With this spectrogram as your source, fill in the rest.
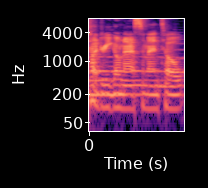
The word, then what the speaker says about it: Nascimento: It's Rodrigo Nascimento. We made a mistake with the pronunciation.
